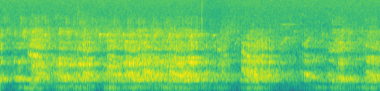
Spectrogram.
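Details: Rutting fallow deer buck in an autumn forest; long, rough, drawn-out groaning roars lasting a few seconds each, broken by short pauses, with a quieter background of woodland ambience.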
